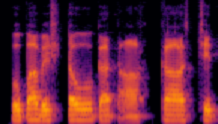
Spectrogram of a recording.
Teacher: the visarga followed by ka. Wherever you see, you should notice the ha sound in a subtle way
